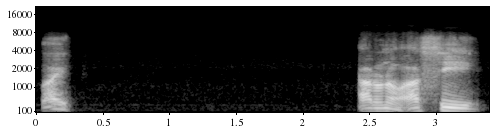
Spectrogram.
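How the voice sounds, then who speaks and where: Low-voiced man rambling to camera. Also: slow, sharp tone, no echo. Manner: rambling, repeats himself, many "you know"s. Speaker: YouTuber. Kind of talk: casual talk to camera. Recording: dull lo-fi sound.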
